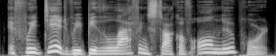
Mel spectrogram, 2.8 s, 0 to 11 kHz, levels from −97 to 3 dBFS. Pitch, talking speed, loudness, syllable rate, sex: 190 Hz, 240 wpm, -17 LUFS, 5.1 syllables/s, female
